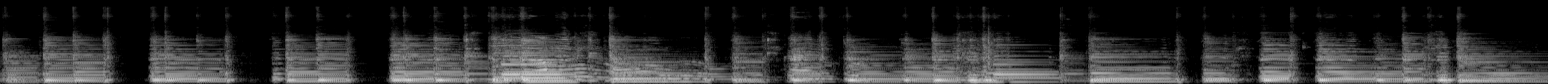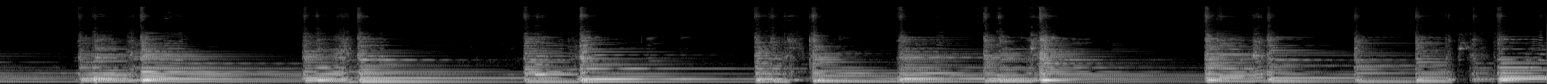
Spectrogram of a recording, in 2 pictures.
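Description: Acoustic guitar played by hand, picking and strumming the chords of a riff with sharp attacks. It stops briefly a few times in the first few seconds, then runs on with chords left to ring.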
